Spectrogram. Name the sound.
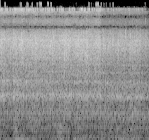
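chopped onion frying in oil with cinnamon and bay leaf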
